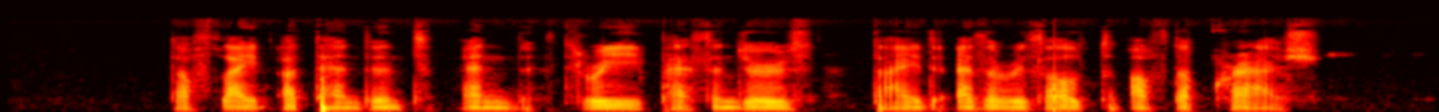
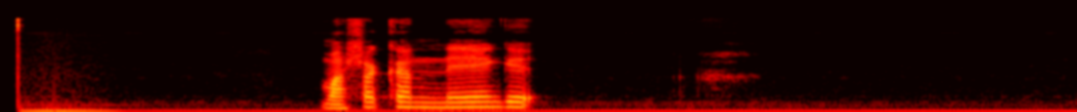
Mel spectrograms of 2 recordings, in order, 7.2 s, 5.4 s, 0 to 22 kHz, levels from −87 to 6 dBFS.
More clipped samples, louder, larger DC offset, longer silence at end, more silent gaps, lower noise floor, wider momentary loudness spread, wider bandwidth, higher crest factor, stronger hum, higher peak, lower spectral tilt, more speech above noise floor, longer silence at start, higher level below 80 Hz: neither; first, -25 LUFS vs -29 LUFS; neither; second, 0.65 s vs 1.65 s; neither; first, -71 dBFS vs -56 dBFS; second, 10 LU vs 19 LU; about the same, 11.5 kHz vs 12 kHz; second, 22 dB vs 28 dB; second, none vs 50 Hz at -55 dBFS; first, -2 dBFS vs -6 dBFS; about the same, -5.5 dB/octave vs -4.5 dB/octave; first, 47 dB vs 28 dB; first, 0.85 s vs 0.1 s; first, -42 dBFS vs -50 dBFS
